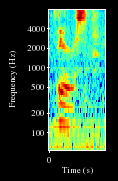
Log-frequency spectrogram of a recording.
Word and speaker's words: Ayers: Now I say your last name Ayers, right? Ears. Rhymes with pears.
